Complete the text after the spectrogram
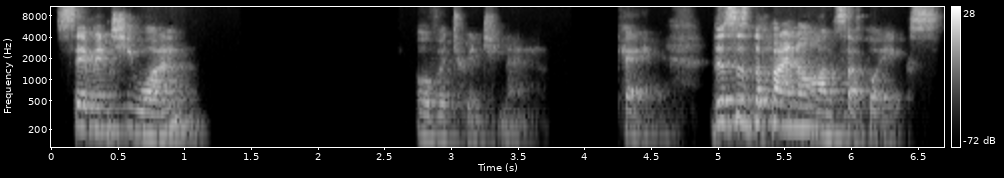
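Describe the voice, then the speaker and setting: A woman's voice: medium pitch, lively intonation, a little slow, a bit bright, reverberant, rough recording. A young woman who is not a native English speaker, teaching a live online maths class from a webcam and chatting with students. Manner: chatty, reads out student chat, laughs at herself.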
